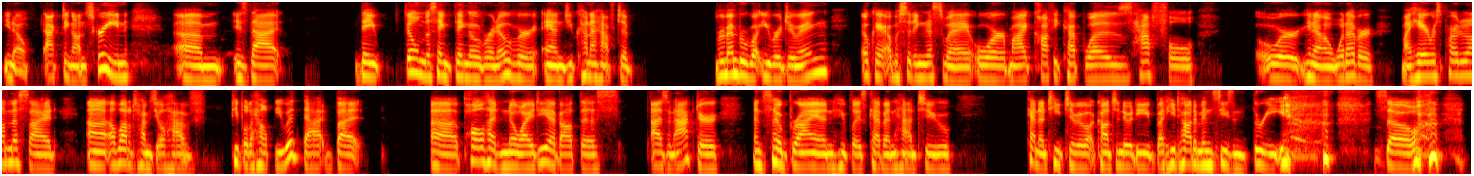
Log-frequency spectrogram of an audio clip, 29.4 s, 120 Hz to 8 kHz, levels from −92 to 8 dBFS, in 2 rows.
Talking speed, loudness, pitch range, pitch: 200 wpm, -20 LUFS, 165-200 Hz, 175 Hz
